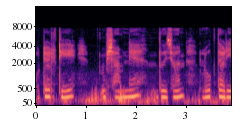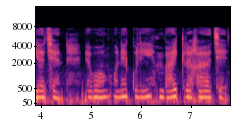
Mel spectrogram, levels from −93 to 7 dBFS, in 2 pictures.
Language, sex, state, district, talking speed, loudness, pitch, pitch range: Bengali, female, Assam, Hailakandi, 90 wpm, -19 LUFS, 210 Hz, 205-220 Hz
